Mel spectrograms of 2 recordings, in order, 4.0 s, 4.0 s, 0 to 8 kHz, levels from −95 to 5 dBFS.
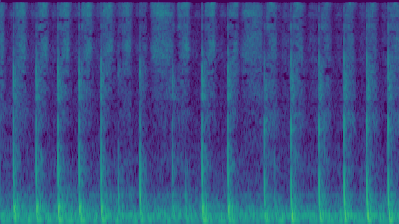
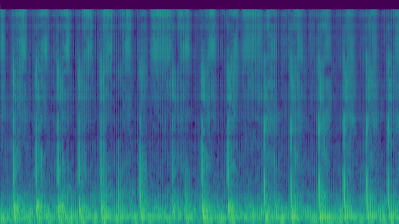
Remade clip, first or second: second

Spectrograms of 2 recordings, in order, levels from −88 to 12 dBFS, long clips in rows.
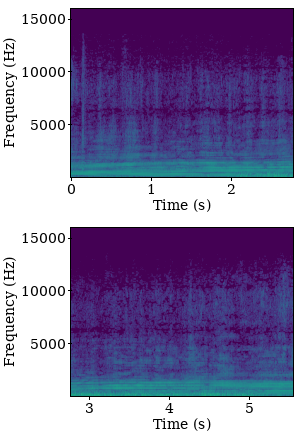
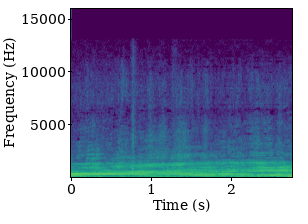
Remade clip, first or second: second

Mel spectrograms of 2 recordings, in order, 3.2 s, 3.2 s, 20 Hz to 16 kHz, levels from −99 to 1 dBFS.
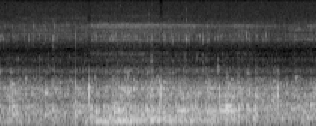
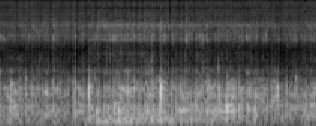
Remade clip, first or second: second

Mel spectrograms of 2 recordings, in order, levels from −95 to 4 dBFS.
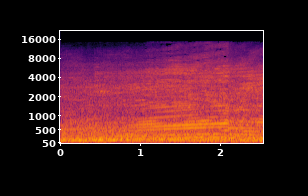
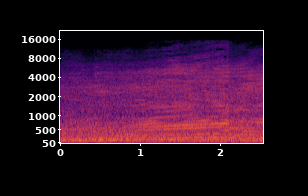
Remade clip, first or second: second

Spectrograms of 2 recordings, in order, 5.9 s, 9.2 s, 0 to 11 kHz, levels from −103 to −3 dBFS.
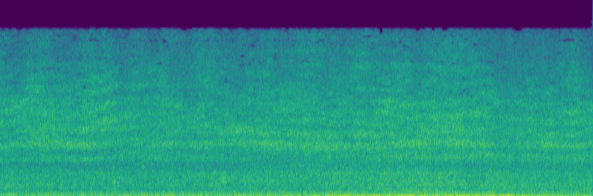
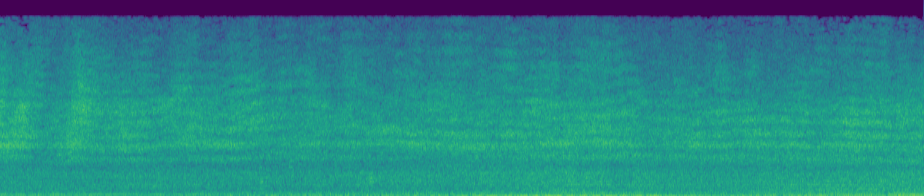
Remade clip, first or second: first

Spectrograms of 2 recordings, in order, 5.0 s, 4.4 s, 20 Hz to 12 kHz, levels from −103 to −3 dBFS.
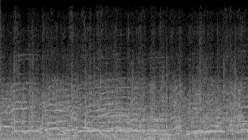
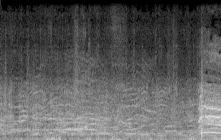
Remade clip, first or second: second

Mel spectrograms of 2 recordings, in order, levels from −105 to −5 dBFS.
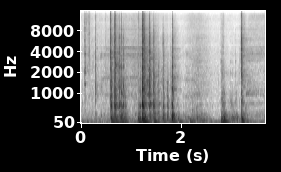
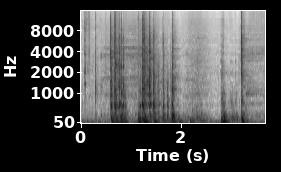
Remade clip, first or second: first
